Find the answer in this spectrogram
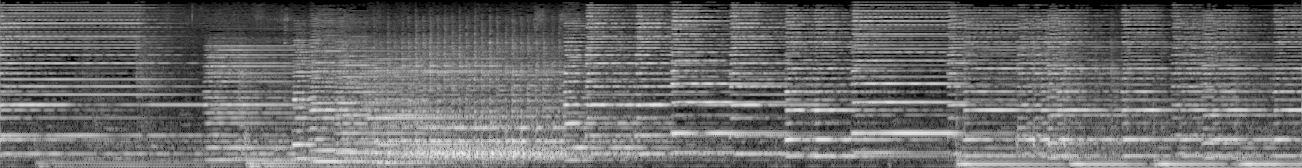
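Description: Live Arabic band music led by a slow accordion melody of sustained notes, with a low held bass note coming in near the end and only a few drum strokes.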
